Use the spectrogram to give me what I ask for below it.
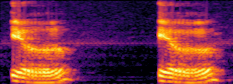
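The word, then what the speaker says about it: Р: তারপর এটা কি 18 নম্বরটা আমি আগে দেখাইছিলাম, পি এর মতো দেখতে, কিন্তু এটা অ্যাকচুয়ালি রাশিয়ান ভাষায় আমরা বলবো এর। এর উচ্চারণ হবে কিসের মতো, র এর মতো, এটাকে বলবো এর, এর।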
